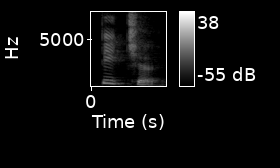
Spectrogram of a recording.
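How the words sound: A British accent, ending in a soft vowel. "no inglês britânico a gente tem teacher"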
